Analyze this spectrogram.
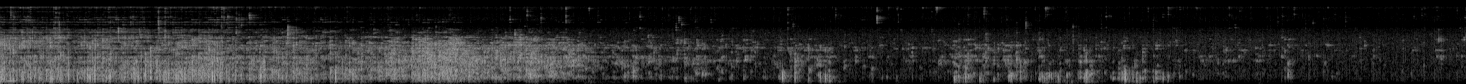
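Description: Heavy monsoon rain pouring down, a dense steady hiss. About six seconds in it drops to quieter rain with separate drips and splashes, fading toward the end.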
